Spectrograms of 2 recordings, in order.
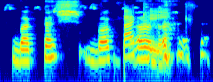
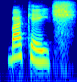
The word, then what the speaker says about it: backache: Backache. Backache. Backache. Remember, Backache. guys, that we don't say ch, backache. No, we say Backache. k, backache.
